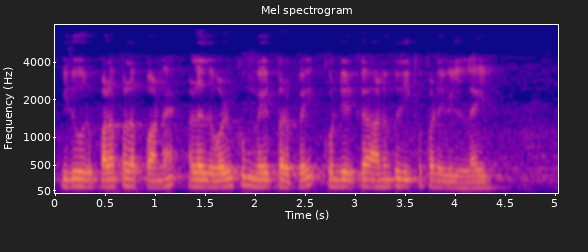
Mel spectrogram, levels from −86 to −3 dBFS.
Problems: low volume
